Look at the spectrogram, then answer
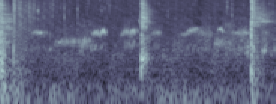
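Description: A chorus of frogs croaks continuously, loud and close, as a sound effect in a narrated story of the frog plague sent on Pharaoh's kingdom, with a few sharp bursts standing out.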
